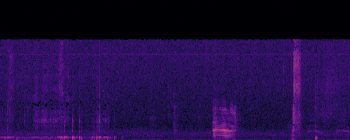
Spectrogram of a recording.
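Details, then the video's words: A cat talking to birds gives a brief rapid chattering burst of clicking, stuttered notes with a few short meow-like sounds, over a low steady hum and background noise. "Cat Chattering Meowing at Birds"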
